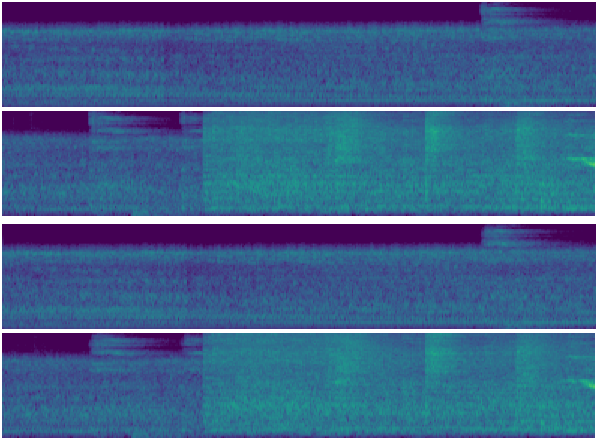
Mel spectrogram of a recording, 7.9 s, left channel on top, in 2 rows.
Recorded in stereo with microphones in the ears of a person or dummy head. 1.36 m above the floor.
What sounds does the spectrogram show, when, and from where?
3.2 s a cough: 45° left (ahead or behind), 2.5 m
5.3 s a baby crying: 10° left (ahead or behind), 1.4 m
